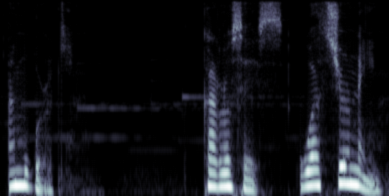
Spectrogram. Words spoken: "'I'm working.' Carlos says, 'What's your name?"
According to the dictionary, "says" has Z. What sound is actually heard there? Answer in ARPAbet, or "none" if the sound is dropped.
S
